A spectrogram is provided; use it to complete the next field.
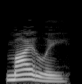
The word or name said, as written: maile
